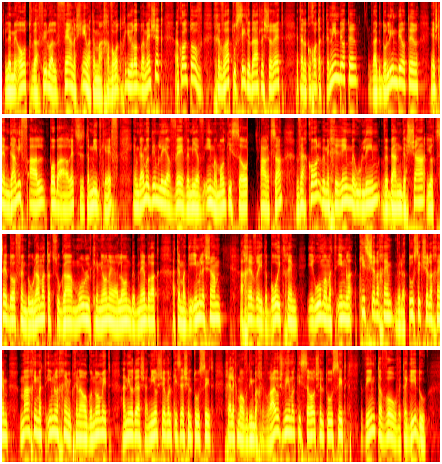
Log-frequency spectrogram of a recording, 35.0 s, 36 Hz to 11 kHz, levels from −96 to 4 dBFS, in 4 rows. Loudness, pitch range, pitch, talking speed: -16 LUFS, 120-155 Hz, 135 Hz, 150 wpm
